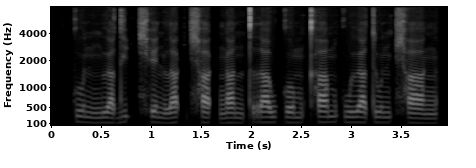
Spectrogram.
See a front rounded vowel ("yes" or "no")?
no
